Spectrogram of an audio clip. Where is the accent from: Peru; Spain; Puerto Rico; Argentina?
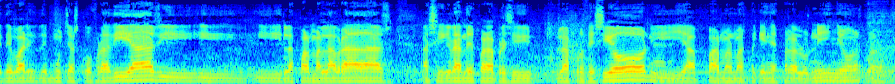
Spain; Elche, Valencian Community; De Elche.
